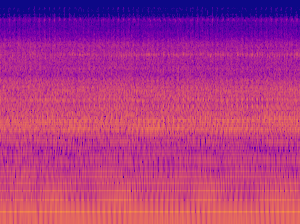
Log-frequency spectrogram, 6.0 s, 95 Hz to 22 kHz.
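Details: Detroit 4-53T diesel with 9G90 injectors, run from a 5-gallon tank bypassing the solenoid and tank: lumpy, uneven low idle with one cylinder not firing. Fuel starvation (filter half full, loose suction hose clamp); injector two not delivering.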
